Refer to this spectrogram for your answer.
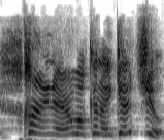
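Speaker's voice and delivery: blaring, full-volume, high voice. Retelling how the woman taking a car order sounded, imitating a very loud voice. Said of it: "the fucking loudest thing ever".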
